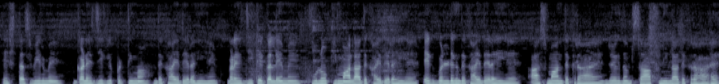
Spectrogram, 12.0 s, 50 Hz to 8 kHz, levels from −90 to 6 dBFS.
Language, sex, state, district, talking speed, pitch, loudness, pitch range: Hindi, female, Rajasthan, Churu, 200 wpm, 190 Hz, -30 LUFS, 185-195 Hz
